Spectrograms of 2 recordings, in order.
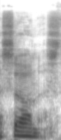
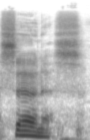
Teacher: But in Hull, a really hardcore Hull person wouldn't say Sonus, they'd say Sernus. So they pronounce O like almost like a long ER. · Shown in: second take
